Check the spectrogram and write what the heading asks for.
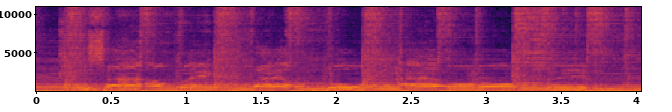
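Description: Live band music with a steady beat: a man singing a wavering melody over acoustic guitar, keyboard and drum kit.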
